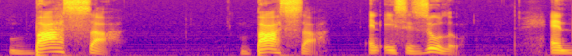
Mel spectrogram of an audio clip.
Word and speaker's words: basa: is calling our best a-a-b-e-s would actually be pronounced basa basa and isis zulu and this bossa b-a-s-a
